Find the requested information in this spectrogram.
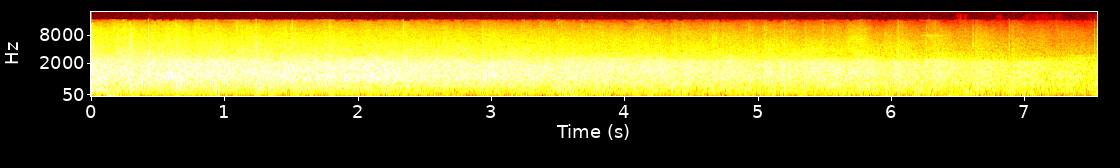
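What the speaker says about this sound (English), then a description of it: "Let us clap for him as he comes in." An audience at a university student recognition ceremony in Nairobi claps to welcome the vice chancellor, a loud, sustained, thick burst of applause that tapers off gradually toward the end.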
